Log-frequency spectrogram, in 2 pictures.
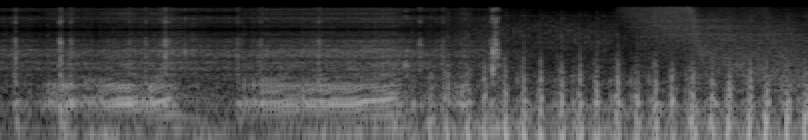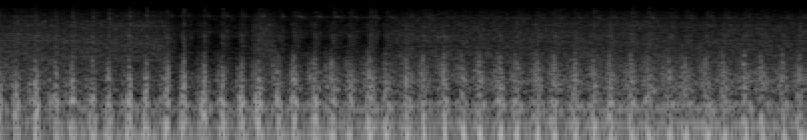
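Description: Dirt bike engine revving unevenly for the first two seconds, then a steady, rapid, even throbbing of machine noise from about two and a half seconds in.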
